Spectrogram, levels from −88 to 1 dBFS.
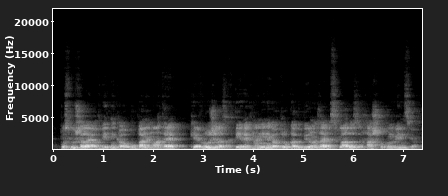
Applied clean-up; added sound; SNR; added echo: none; none; none; reverberation time 0.6 s.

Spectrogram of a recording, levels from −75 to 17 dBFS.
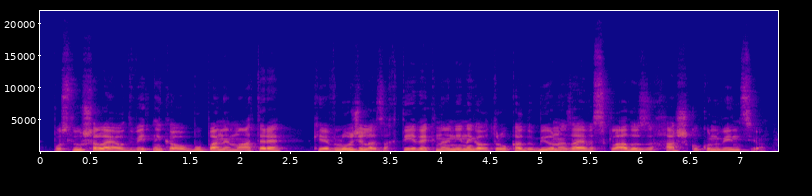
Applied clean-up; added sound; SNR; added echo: none; none; none; none.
